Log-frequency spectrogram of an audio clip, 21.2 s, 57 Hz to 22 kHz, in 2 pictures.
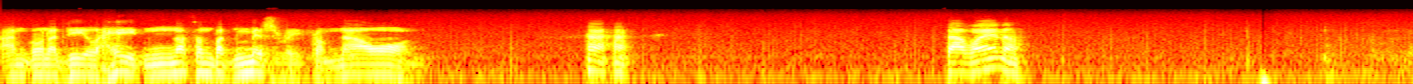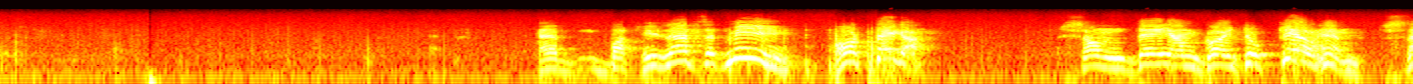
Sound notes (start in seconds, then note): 4.3 laughs; 7.4 speaking in Spanish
